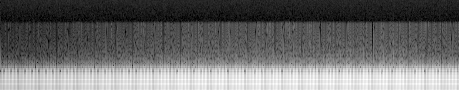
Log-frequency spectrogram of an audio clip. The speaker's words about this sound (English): We're hearing gravitational waves, the ripples in space-time made by the tremendous mass of colliding black holes. We can hear them because their wavelengths have been shifted all the way into the human range of hearing by MIT professor Scott Hughes.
